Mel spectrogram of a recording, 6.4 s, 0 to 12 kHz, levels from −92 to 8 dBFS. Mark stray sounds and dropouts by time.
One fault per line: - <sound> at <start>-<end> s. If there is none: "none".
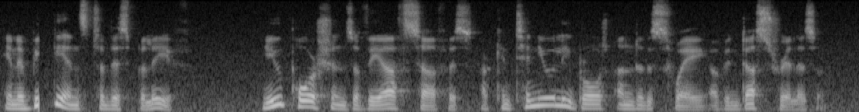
- dropout at 0.3-0.4 s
